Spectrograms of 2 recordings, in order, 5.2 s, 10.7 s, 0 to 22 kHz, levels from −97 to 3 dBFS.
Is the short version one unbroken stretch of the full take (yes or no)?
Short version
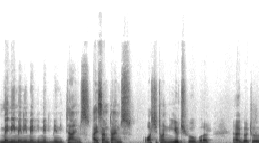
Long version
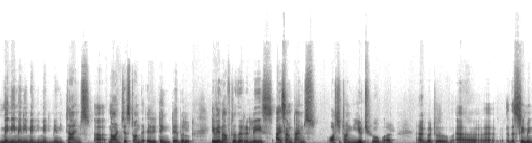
no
